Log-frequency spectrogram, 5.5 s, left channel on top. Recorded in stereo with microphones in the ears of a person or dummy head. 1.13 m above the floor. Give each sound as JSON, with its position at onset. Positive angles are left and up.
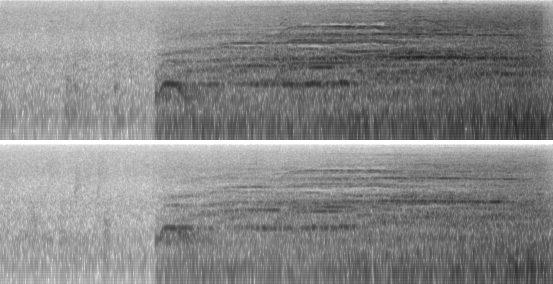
{"t": 1.6, "sound": "a scream", "side_deg": 40, "distance_m": 1.2}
